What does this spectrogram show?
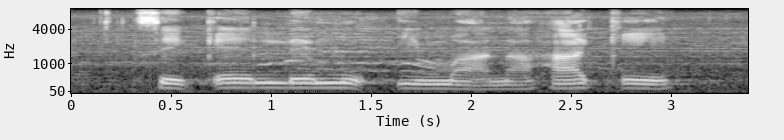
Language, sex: Southern Sotho, male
